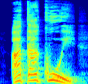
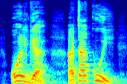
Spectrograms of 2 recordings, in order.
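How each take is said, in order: First: High-pitched frightened plea; fearful pleading. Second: Raised, louder urgent cry; shouted command. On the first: Narrator begs Olga to attack, high fearful plea. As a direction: beg in rising panic. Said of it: "молил я, охваченный страхом". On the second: Narrator shouts to Olga to attack, urgent cry. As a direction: call out the order sharply. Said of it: "крикнул я". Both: A narrator's reading.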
